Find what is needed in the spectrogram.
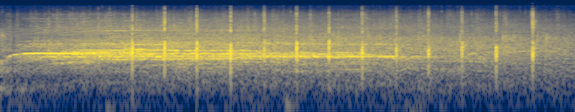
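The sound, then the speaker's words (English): Audience applause welcoming a speaker to the stage: dense, steady clapping that holds at an even level throughout, with a few sharper, louder individual claps standing out toward the end. “please welcome up to the stage, put your hands together for Lily.”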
